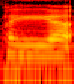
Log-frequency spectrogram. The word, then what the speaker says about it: paella: be used to cook paella, I'm not sure if that's how you pronounce it, at the party. It's pronounced paella.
